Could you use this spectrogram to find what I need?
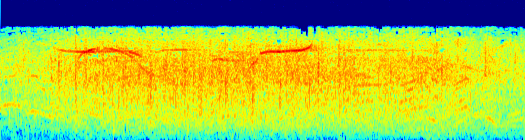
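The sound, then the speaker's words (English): Grand Ole Opry audience applauding to welcome guest Johnny Horton, a dense, sustained wash of clapping and crowd noise that holds steady for several seconds and eases slightly near the end. “it's guest time at our Grand Ole Opry, so what do you say we have a great big Grand Ole Opry welcome for Johnny Harton?”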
